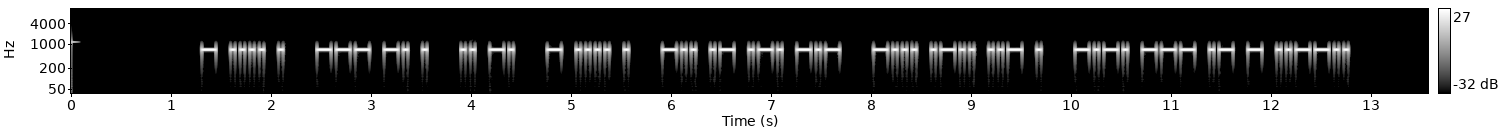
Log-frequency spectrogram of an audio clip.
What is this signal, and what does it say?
Morse code, heard as a keyed tone, about 25 wpm, 700 Hz. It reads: THE ONE IN THE DARK BLUE COAT?
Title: Sentences from Top 1600 Words 25wpm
